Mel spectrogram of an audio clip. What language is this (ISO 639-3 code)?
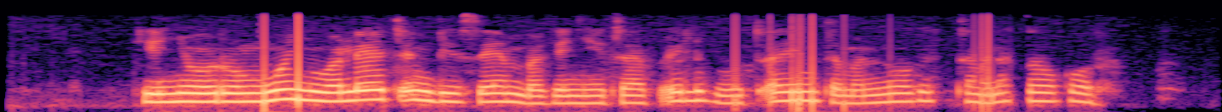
kln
